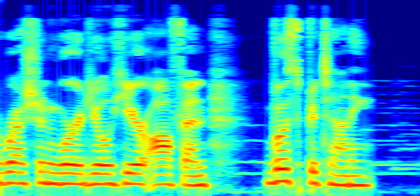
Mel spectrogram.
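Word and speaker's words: воспитание: Vospitaniye. There's a Russian word you'll hear often, Vospitaniye.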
